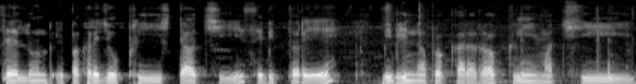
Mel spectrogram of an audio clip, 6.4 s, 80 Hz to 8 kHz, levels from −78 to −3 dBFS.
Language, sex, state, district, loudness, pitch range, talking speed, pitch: Odia, male, Odisha, Nuapada, -17 LUFS, 100-110 Hz, 120 wpm, 105 Hz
